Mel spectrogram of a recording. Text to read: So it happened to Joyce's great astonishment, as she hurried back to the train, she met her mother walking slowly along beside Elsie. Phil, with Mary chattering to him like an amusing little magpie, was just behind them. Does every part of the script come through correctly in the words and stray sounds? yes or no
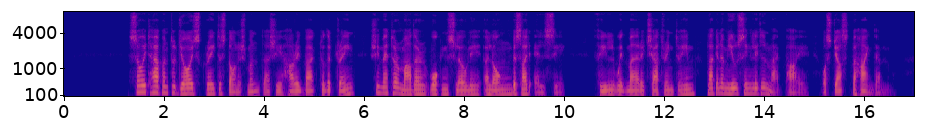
yes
